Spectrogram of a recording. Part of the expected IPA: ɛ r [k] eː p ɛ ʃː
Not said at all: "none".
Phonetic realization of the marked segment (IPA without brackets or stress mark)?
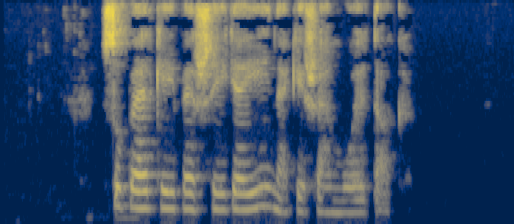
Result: k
